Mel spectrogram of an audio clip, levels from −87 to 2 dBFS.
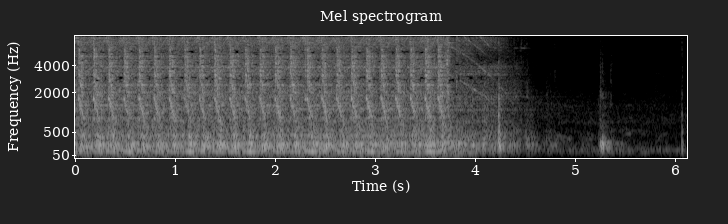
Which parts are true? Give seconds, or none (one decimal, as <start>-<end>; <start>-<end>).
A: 0.0-6.1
